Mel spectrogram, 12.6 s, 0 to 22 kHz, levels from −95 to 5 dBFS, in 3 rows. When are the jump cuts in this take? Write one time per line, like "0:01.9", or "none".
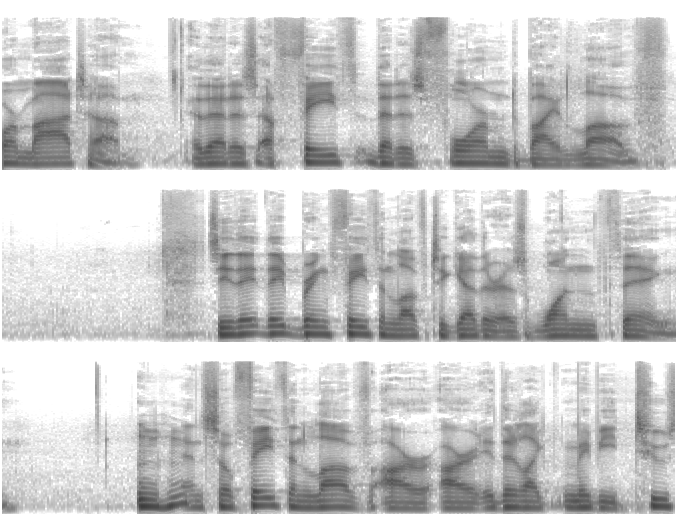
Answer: none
